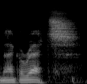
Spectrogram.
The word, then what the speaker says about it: Magarac: Magarak, why that means jackass in Serbo-Croatian. Yes, but that's what he called himself. Pronounced Magarats.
